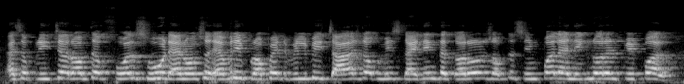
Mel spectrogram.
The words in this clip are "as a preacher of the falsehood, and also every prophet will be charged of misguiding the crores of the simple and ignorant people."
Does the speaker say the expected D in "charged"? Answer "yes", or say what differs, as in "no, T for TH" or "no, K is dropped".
yes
